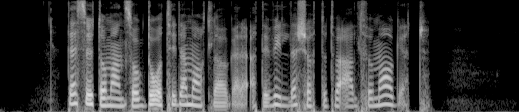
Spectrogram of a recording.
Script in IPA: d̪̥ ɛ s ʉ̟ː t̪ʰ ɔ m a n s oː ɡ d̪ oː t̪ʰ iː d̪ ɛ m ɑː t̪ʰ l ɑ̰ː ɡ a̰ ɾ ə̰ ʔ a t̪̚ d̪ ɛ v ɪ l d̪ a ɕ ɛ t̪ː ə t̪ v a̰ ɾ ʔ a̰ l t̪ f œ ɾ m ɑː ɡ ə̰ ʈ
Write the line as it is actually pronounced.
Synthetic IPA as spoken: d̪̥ ɛ s ʉ̟ː t̪ ɔ m a n s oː ɡ d̪ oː t̪ʰ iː d̪ a m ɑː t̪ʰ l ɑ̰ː ɡ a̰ ɾ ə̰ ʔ a t̪̚ d̪ ɛ v ɪ l d̪ a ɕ œ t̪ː ə t̪ v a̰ ɾ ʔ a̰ l t̪ f œ ɾ m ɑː ɡ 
